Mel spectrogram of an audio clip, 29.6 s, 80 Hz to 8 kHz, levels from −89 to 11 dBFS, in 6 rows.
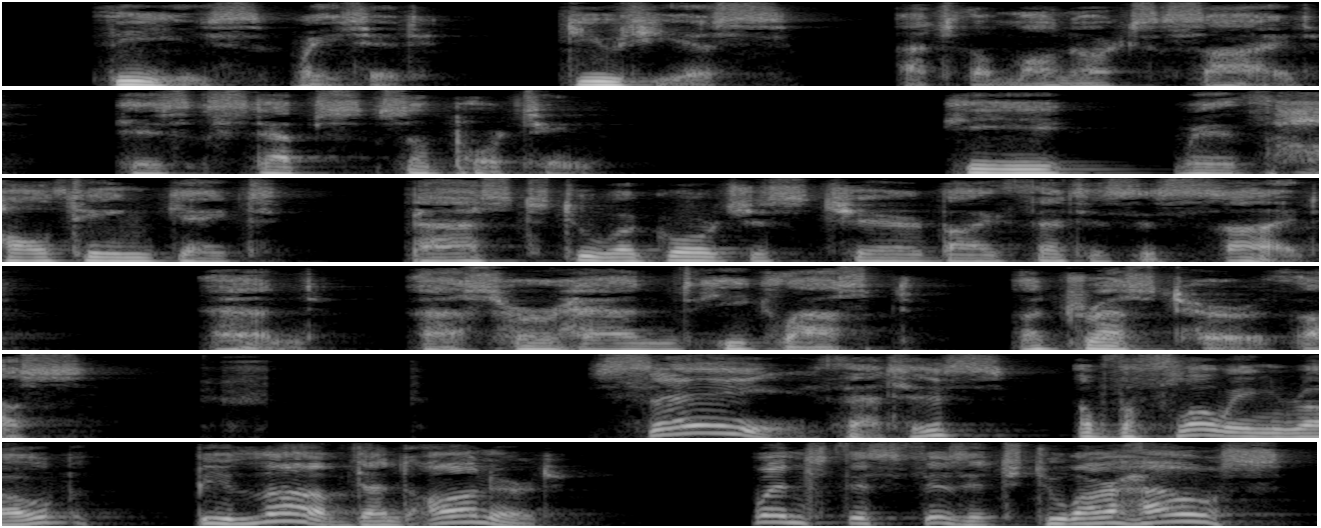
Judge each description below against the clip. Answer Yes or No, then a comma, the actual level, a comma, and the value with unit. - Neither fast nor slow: No, slow, 95 wpm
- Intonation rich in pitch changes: Yes, wide, 7.5 semitones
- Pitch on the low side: Yes, low, 130 Hz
